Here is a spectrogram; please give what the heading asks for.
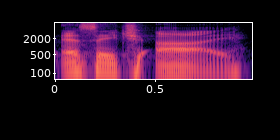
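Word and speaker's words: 是: Because it's written SHI, so that trips people up. People say she a lot, but it's actually pronounced shi.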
